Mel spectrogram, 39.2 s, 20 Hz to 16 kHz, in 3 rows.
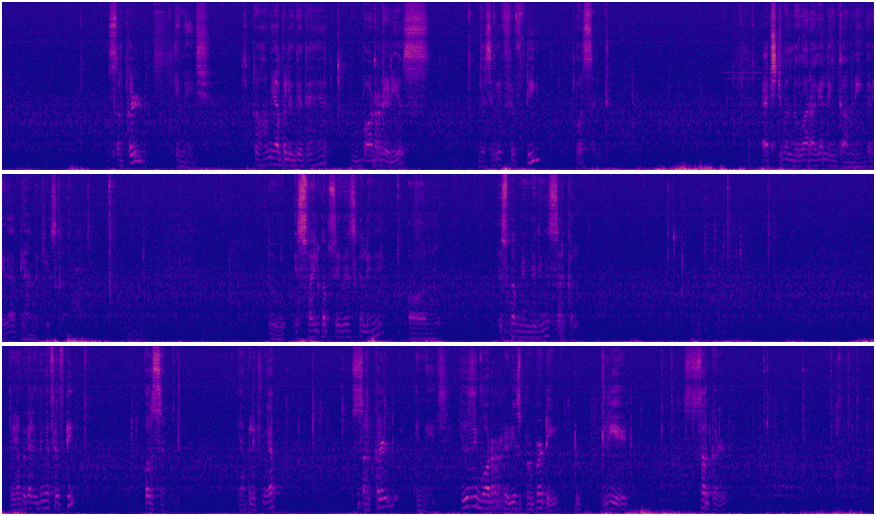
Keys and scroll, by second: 9.4 ctrl+s, 15.6 ctrl+s, 17.3 alt+f, 17.3 alt+移, 18.7 ctrl+Tab, 23.2 ctrl+shift+Left, 36.7 ctrl+shift+Left.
